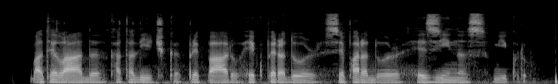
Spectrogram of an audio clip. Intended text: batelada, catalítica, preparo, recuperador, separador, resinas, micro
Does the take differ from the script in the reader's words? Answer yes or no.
no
